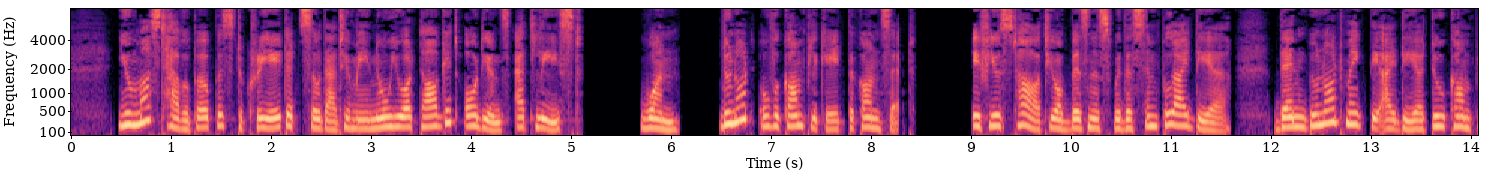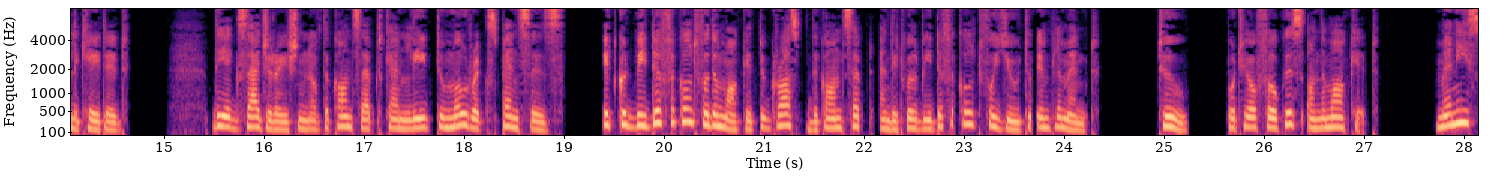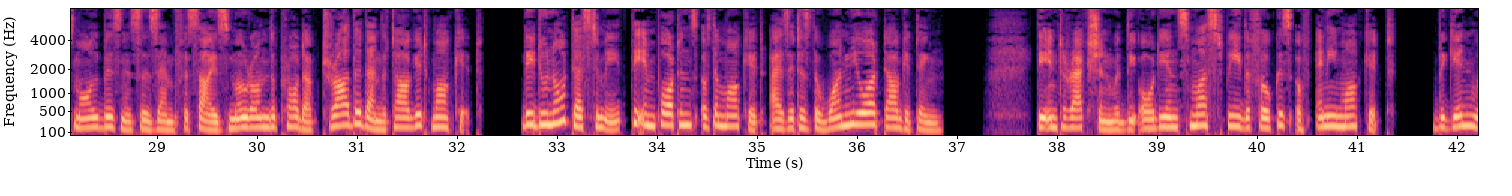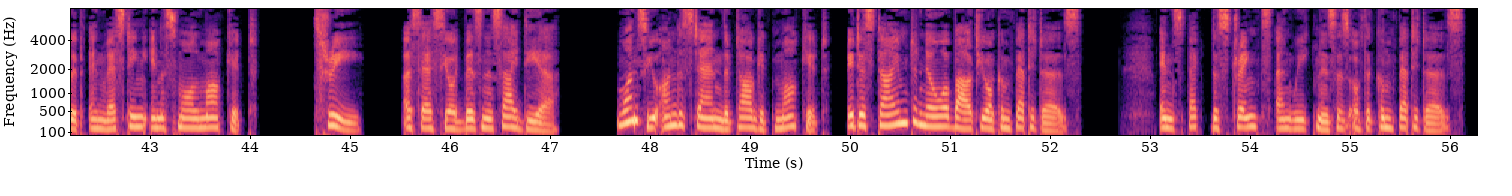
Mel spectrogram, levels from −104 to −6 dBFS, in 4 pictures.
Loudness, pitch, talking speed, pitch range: -24 LUFS, 180 Hz, 165 wpm, 155-200 Hz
